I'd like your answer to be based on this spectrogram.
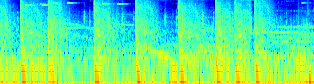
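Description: Rapid bursts of gunfire in the Bonelab VR game, a dense fusillade of sharp repeated shots with loud cracks spread across the whole stretch, no talking.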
